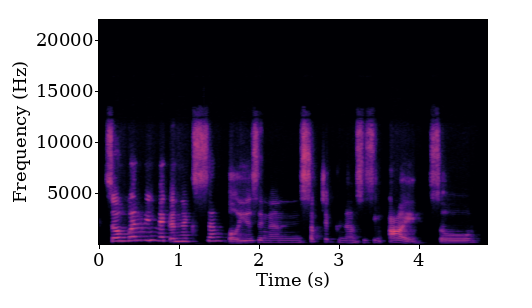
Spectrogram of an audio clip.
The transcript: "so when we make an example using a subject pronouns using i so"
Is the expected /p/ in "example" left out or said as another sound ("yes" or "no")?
no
